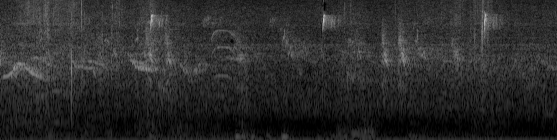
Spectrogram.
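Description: Faint birdsong: short, high chirps and whistled calls coming every second or so.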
